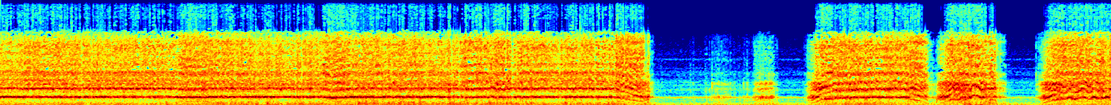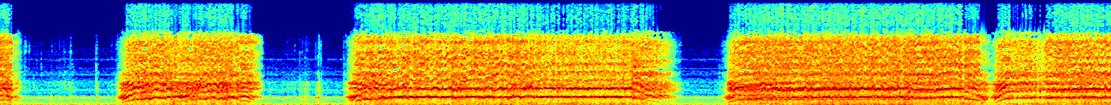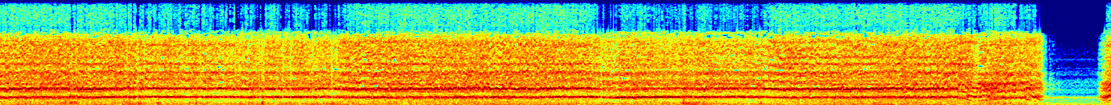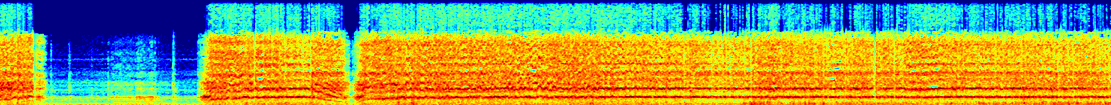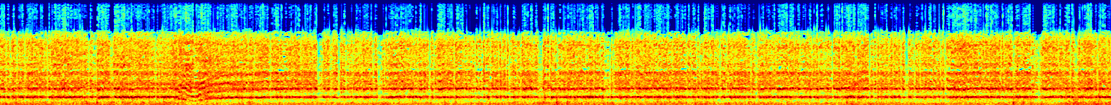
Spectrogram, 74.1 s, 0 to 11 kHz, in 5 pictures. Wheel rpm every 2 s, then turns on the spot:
230, 230, 230, 220, 40, 100, 110, 70, 120, 60, 220, 170, 110, 180, 180, 220, 230, 210, 220, 230, 210, 130, 30, 50, 150, 210, 220, 230, 230, 230, 220, 210, 230, 240, 230, 230, 230.
8-10 48-50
